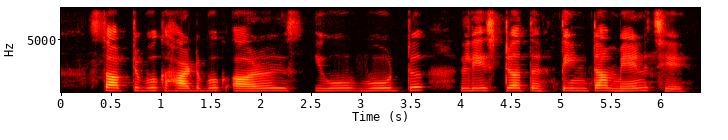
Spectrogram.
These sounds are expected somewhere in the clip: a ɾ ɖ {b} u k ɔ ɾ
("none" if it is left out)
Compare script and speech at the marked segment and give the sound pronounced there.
b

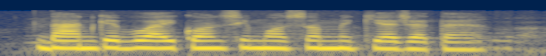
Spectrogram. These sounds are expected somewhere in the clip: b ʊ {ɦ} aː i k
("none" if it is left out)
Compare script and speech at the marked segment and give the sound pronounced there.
none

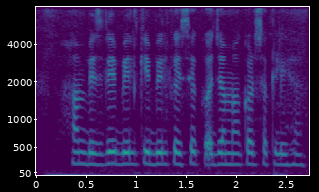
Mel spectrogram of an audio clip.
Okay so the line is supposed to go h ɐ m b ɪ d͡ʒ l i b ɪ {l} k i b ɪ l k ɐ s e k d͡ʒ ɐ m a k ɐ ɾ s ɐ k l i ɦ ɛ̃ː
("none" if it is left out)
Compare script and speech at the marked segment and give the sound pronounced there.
l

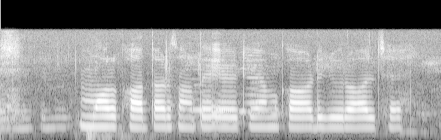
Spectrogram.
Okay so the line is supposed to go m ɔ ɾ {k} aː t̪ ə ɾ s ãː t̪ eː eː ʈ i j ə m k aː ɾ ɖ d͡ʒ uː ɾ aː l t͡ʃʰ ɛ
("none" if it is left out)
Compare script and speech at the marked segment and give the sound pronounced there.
kʰ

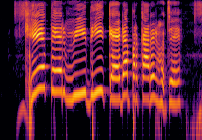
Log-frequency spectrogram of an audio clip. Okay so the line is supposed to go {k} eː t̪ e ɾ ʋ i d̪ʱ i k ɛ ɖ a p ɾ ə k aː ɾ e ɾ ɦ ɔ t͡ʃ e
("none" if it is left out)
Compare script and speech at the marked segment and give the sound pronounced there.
kʰ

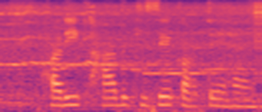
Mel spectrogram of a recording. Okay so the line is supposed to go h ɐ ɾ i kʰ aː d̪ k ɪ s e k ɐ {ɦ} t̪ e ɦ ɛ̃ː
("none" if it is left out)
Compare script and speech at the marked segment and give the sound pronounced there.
ɦ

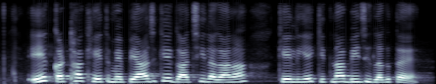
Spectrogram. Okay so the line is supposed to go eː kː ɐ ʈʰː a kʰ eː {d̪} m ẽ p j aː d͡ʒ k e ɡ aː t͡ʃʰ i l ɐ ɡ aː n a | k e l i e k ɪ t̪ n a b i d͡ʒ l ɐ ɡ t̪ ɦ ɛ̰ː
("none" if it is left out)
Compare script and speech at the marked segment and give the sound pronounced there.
t̪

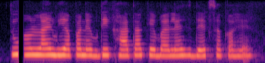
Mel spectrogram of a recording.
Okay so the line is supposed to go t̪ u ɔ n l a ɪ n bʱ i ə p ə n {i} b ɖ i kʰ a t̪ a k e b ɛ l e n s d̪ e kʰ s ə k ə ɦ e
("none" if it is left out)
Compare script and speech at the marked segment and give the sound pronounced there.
e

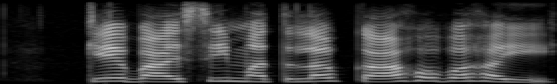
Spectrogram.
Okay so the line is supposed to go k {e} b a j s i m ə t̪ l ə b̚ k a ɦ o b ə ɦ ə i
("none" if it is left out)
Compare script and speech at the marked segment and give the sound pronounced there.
e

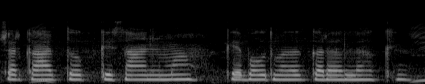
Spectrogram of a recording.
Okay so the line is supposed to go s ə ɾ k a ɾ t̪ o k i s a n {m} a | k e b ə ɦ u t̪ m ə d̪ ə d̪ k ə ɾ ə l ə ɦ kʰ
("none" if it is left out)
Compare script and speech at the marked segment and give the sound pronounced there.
m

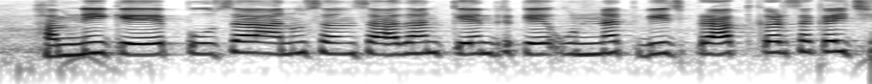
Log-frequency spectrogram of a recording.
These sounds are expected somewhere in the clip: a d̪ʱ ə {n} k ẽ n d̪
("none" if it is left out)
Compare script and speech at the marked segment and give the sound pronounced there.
n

